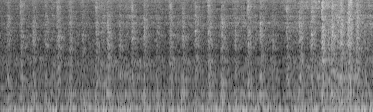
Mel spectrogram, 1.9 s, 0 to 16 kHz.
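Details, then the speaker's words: 1967 Chevrolet Corvair Monza 110, dual carburetor, hard starting and poor acceleration: low, uneven, tractor-like chugging idle; owner blames a known bad exhaust leak; rough idle. "Okay, she sounds like a tractor, which isn't unusual for her because she has a bad exhaust leak. What's just sounds funky."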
